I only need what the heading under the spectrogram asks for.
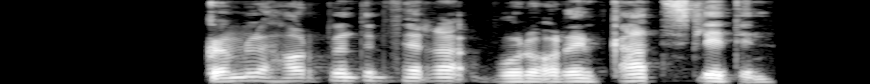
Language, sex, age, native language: Icelandic, male, 40-49, Icelandic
